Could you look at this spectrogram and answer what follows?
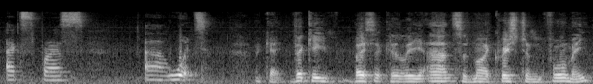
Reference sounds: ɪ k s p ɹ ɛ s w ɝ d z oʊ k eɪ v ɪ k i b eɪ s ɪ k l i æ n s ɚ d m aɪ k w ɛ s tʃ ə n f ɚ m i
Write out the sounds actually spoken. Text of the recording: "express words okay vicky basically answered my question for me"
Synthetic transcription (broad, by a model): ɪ k s p ɹ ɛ s w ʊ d oʊ k eɪ v ɪ k i b eɪ s ɪ k l i æ n s ɚ d m aɪ k w ɛ s tʃ ə n f ɚ m i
